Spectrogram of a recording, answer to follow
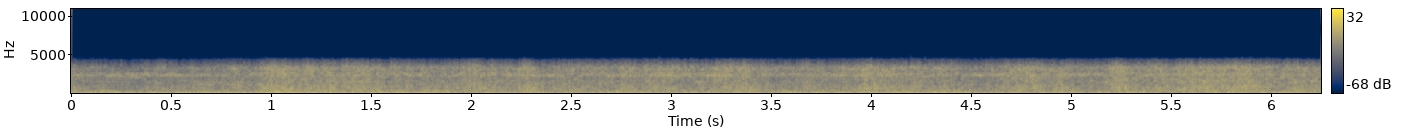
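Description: Rain hitting a car's windshield and roof, heard from inside the cabin as a steady wash of noise over a low engine hum.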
